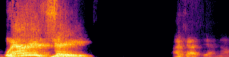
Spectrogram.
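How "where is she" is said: high, loud, slow Batman shout. Pretend. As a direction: bellow it like a hammy Batman. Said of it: "my Batman voice is definitely better".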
